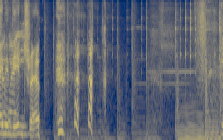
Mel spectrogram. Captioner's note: laughs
